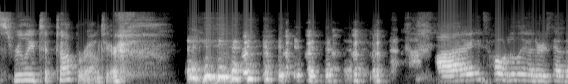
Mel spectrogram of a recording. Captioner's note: both laughing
